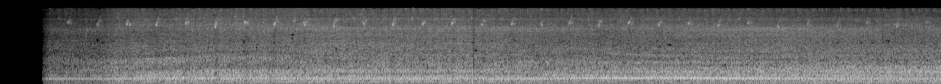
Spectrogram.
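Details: 2008 Volkswagen Touran 1.4 TSI Sport (170bhp) running: thin, high-pitched squeak about four times a second, in sync with engine revolutions; also squeaks just before acceleration during gear changes under harder throttle. Cause unknown.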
